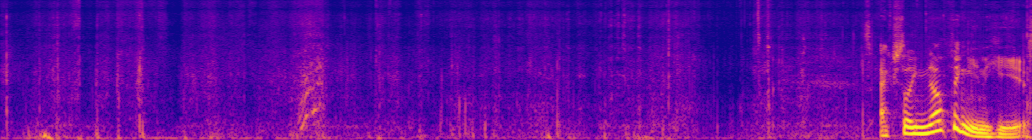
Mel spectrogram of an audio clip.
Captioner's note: unwrapping noises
